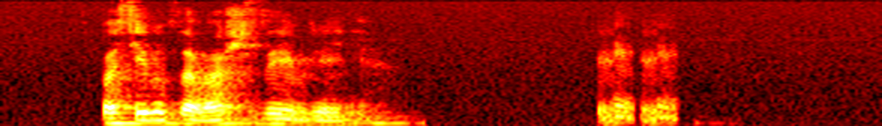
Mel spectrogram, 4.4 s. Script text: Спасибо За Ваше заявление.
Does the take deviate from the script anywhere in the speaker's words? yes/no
no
